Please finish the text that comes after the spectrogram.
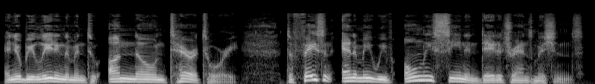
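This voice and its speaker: A man's voice: medium pitch, sing-song, a little fast, a little mellow, dry recording, studio quality. A man voicing a stern, formal admiral in a science fiction audiobook. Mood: sober. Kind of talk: audiobook character dialogue.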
